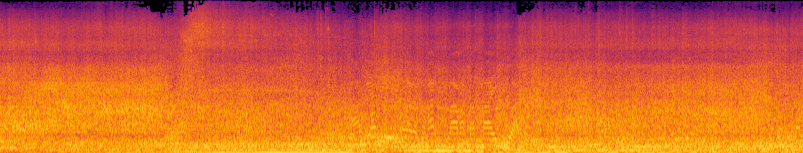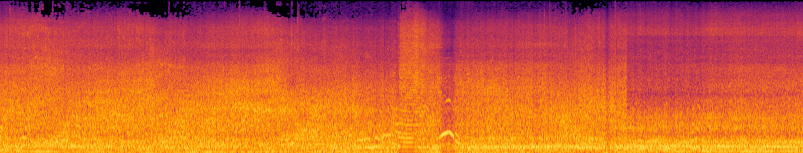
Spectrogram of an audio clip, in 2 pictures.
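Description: Highway traffic: diesel buses and trucks driving past, with continuous engine noise and tyre noise on the road. About three-quarters of the way in a short pitched sound rises and falls.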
